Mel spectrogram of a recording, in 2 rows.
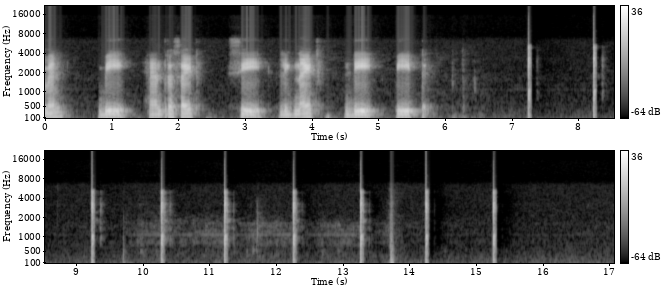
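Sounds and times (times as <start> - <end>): timer ticking: 8.2 - 8.4, 9.2 - 9.4, 10.3 - 10.5, 11.2 - 11.4, 13.2 - 13.4.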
